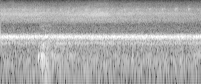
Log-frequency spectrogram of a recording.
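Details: Chorus of millions of male cicadas calling for mates, a very loud sound: one steady, unbroken droning whine held at an even pitch throughout, with a faint higher hiss above it and a brief low thump near the start.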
